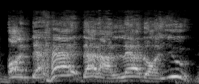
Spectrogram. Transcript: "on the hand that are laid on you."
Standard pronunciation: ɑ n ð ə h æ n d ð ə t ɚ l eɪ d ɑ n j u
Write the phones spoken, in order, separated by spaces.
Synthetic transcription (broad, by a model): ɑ n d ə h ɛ d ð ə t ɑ l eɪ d ɑ n j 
